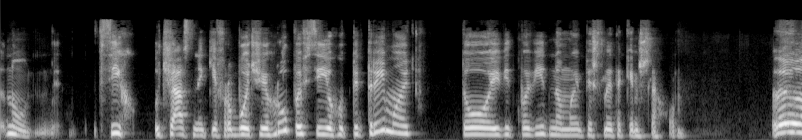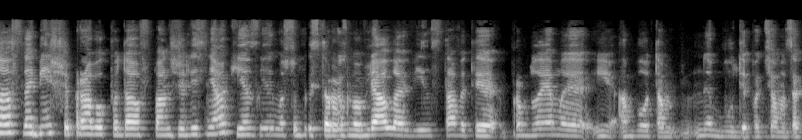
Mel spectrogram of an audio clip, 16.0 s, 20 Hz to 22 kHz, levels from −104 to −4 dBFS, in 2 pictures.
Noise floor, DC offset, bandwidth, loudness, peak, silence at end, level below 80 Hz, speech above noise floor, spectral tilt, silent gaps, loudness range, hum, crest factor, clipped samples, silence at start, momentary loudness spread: -73 dBFS; under 0.1%; 12.5 kHz; -22 LUFS; -4 dBFS; 0 s; -70 dBFS; 51 dB; -4.5 dB/octave; none; 4 LU; none; 20 dB; under 0.1%; 0 s; 13 LU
